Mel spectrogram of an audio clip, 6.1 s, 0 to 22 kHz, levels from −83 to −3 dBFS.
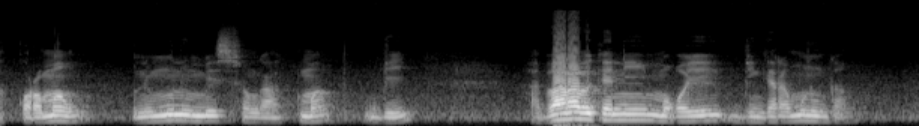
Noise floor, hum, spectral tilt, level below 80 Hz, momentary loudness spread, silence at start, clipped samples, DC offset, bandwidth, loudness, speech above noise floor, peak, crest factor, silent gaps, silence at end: -49 dBFS; none; -7.5 dB/octave; -64 dBFS; 16 LU; 0 s; under 0.1%; under 0.1%; 10.5 kHz; -23 LUFS; 26 dB; -6 dBFS; 16 dB; none; 0.4 s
